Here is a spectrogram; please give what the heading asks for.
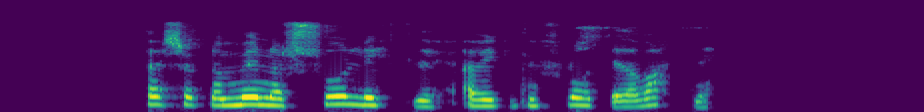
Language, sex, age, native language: Icelandic, female, 20-29, Icelandic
